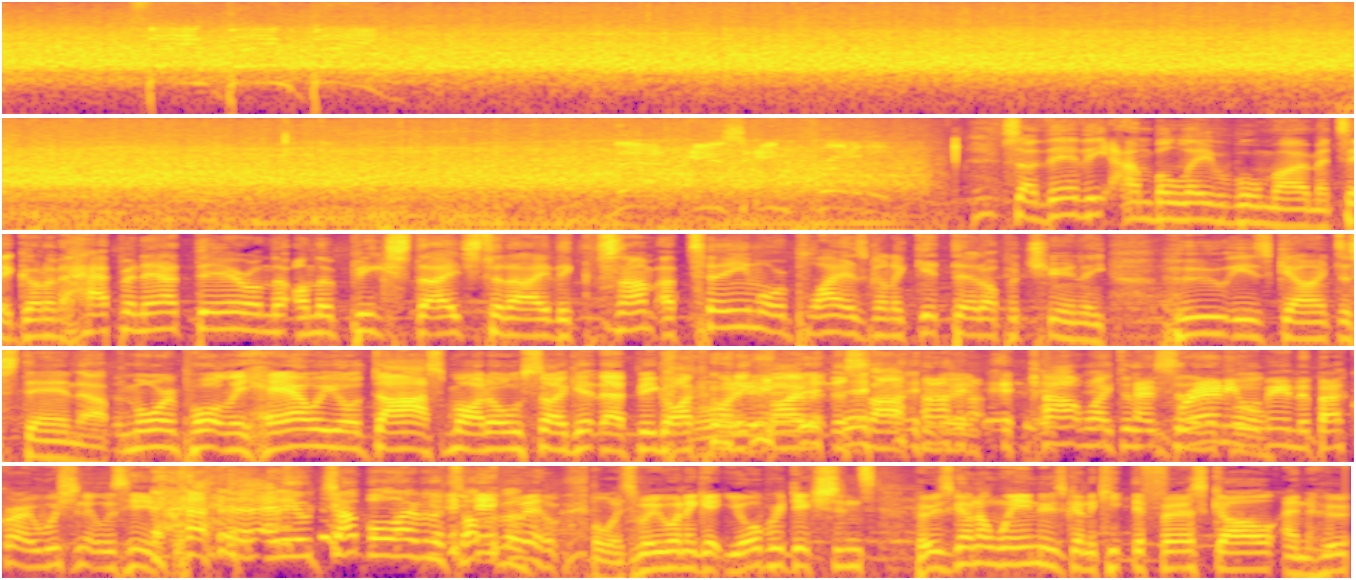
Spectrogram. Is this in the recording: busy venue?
yes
